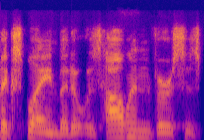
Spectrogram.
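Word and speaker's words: Haaland: not sure how to say this brackeen versus Holland that's correct the interior secretary um actually it's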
